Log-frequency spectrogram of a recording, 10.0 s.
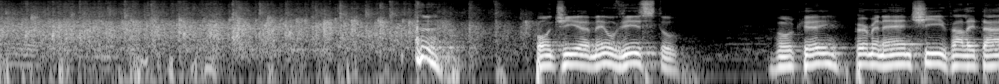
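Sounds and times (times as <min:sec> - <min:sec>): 
applause: 0:00.0 - 0:05.4
speech: 0:04.2 - 0:04.6, 0:05.4 - 0:06.9, 0:07.7 - 0:09.9.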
